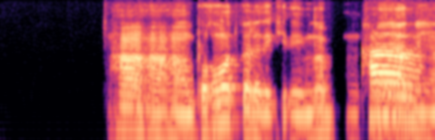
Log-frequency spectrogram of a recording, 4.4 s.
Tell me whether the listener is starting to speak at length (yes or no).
yes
